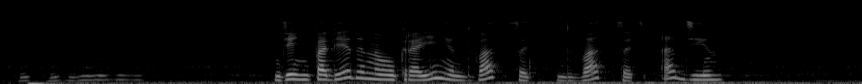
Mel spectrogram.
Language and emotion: Russian, positive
